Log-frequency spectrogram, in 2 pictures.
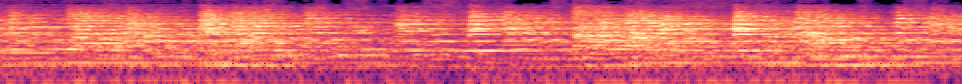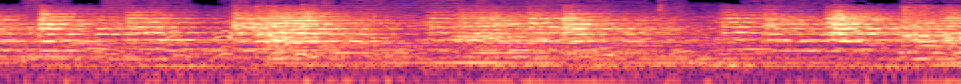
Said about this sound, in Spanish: Así replicaban las campanas del Real Monasterio.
